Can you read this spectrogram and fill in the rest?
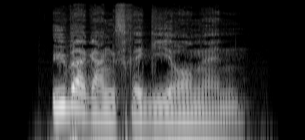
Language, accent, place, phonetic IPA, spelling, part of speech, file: German, Germany, Berlin, [ˈyːbɐɡaŋsʁeˌɡiːʁʊŋən], Übergangsregierungen, noun, De-Übergangsregierungen.ogg
- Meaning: plural of Übergangsregierung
